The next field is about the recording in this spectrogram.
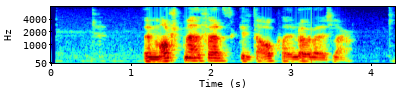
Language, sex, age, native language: Icelandic, male, 50-59, Icelandic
